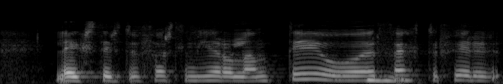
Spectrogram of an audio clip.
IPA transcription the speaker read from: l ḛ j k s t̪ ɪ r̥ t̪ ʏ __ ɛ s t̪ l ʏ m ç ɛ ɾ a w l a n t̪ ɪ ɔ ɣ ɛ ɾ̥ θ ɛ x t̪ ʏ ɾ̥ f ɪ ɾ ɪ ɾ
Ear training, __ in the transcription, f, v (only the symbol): f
